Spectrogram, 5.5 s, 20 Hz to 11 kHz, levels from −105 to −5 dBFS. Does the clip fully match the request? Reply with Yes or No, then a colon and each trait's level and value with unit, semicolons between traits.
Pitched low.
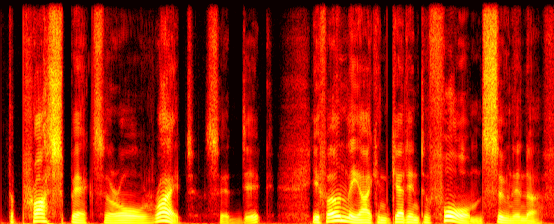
Yes: low, 115 Hz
